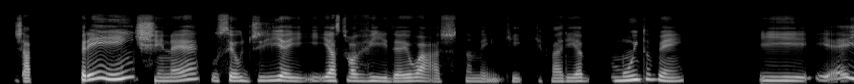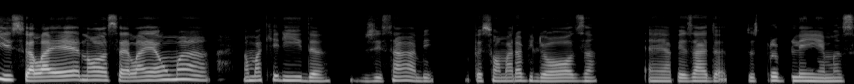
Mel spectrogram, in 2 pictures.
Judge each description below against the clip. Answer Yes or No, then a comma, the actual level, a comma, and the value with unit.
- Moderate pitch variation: Yes, average, 3.3 semitones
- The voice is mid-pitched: Yes, medium, 170 Hz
